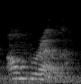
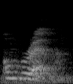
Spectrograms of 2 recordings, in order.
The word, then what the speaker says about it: umbrella: Aquí tenemos entonces este ejemplo, comienza con U, pero no se pronuncia como U, sino que se pronuncia más bien como una umbrella, ¿sí? Por si no se recuerdan, umbrella es paraguas. Again, an umbrella. ¿Ven? Se pronuncia como una O, por lo tanto lo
